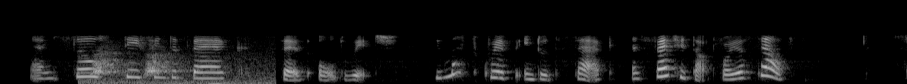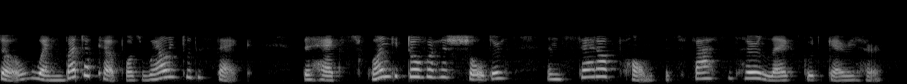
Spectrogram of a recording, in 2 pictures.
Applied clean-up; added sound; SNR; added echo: none; Dog; 4 dB; none.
